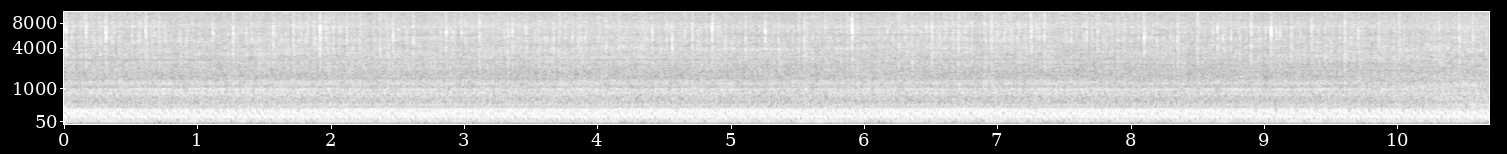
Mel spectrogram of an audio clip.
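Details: Stock 440 Mopar big block from a camper, in a Chevy K10, with the biggest cam that fits, at about 700–800 rpm idle, gauge about 175°F: lumpy V8 idle with an uneven beat that drops a firing now and then. Misfire suspected from two plug wires with bad spots, or too little rpm over the cam.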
